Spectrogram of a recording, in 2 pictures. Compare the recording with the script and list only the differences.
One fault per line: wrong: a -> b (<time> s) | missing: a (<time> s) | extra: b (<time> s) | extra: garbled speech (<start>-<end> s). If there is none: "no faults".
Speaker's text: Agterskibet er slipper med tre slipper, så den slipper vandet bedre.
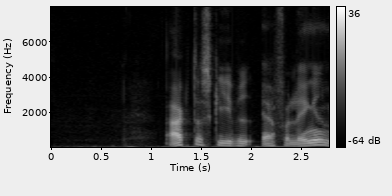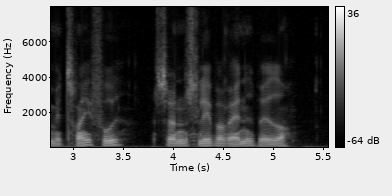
wrong: slipper -> forlænget (2.2 s)
wrong: slipper -> fod (3.2 s)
